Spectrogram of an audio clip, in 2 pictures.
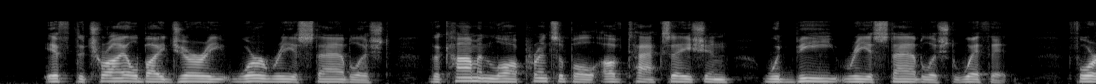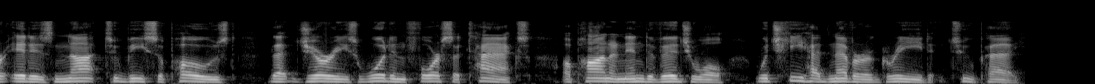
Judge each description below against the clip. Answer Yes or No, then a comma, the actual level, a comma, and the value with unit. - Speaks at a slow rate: Yes, slow, 110 wpm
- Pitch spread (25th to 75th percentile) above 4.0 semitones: No, average, 2.7 semitones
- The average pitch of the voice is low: Yes, low, 125 Hz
